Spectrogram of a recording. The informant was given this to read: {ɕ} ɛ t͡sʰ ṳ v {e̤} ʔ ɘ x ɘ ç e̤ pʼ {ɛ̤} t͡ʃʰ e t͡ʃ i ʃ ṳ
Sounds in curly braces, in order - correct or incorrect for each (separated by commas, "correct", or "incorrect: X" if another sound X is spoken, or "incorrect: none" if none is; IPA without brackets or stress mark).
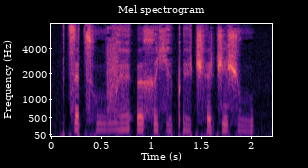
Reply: incorrect: t͡s, incorrect: ɛ̤, incorrect: e̤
